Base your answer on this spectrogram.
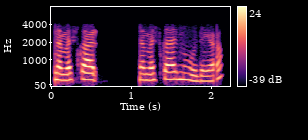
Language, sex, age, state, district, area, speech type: Sanskrit, female, 18-30, Maharashtra, Sangli, rural, conversation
